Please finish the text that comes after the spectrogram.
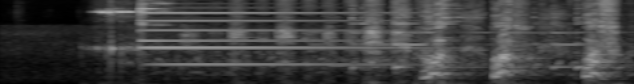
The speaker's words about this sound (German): Der Hofhund der ist auch ein bisschen übermotiviert.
